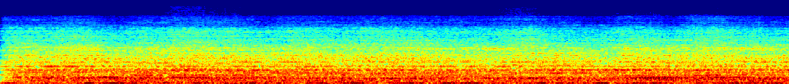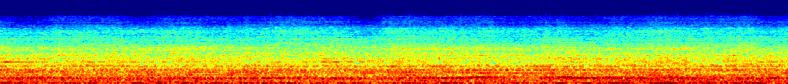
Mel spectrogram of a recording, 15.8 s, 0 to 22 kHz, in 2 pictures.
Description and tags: INDUSTRIAL WASTELAND 2
INDUSTRIAL, HORROR, EVIL, TERROR, SINISTER, NIGHTMARE, APOCALYPSE, DISTANT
